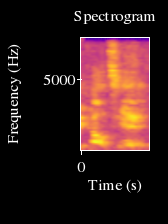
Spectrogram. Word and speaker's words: Peltier: should be Peltier. Thank you, Right, French right. Canadian. That's the French Canadian.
